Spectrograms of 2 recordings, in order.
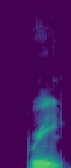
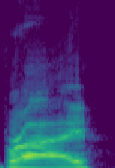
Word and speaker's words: Brye: It says, my MMA News conducted an interview with a pro WMMA fighter named, how would you pronounce B-R-Y-E? – Bree. – Bree? Okay. I was going to go with Bri, but that would be kind of weird.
